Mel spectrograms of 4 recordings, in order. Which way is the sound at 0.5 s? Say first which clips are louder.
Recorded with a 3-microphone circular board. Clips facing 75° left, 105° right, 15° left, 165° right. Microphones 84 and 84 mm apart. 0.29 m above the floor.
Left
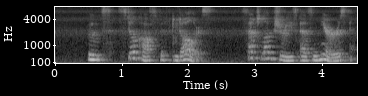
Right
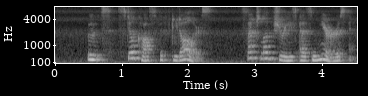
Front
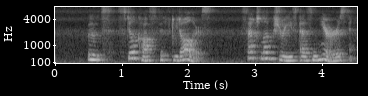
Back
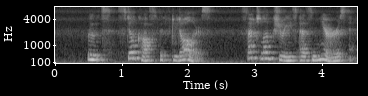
Right 3 dB, back 2 dB; 105° right.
